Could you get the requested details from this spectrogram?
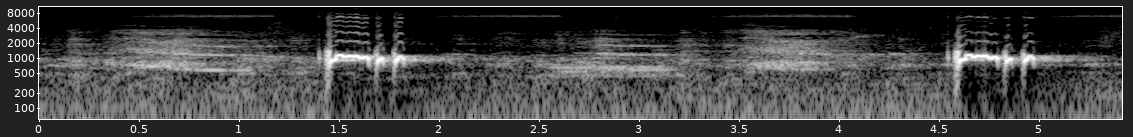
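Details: Local zebra dove giving its strong, full-voiced manggung song, used to call a rival and lure zebra doves; two loud, harmonic coos with stuttering notes about three seconds apart over a soft steady hum and faint high tone.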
